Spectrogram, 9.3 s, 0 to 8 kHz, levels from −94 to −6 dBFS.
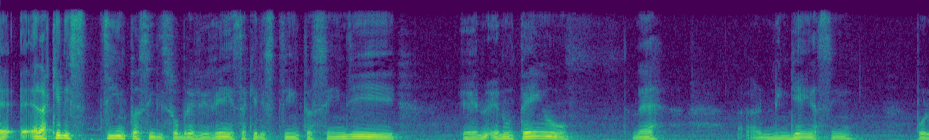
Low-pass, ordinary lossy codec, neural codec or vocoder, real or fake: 7.2 kHz; none; none; real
